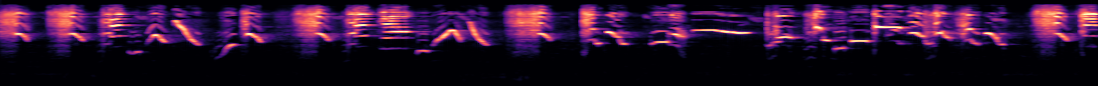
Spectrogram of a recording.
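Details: Samyong birds, a young and a mature one, singing actively in a duel: a long unbroken stream of loud whistles with rising and falling swoops, buzzy bursts and sharp high notes.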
